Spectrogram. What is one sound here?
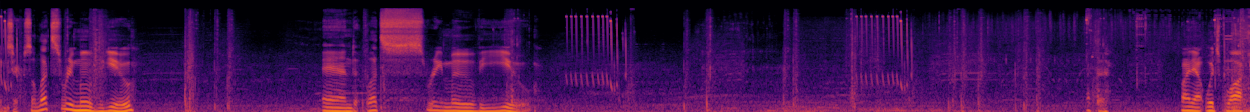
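An older man talks with animation into a microphone.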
